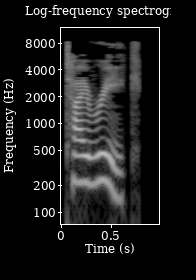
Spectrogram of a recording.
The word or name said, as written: tyreek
